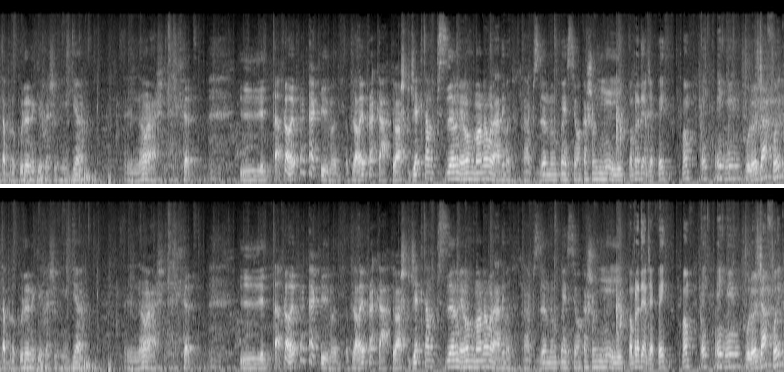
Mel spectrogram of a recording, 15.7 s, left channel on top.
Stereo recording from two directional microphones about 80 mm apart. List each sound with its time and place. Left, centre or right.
0.0 s speech: centre
2.8 s speech: centre
4.8 s speech: centre
12.5 s speech: right
13.7 s speech: right
14.9 s speech: centre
